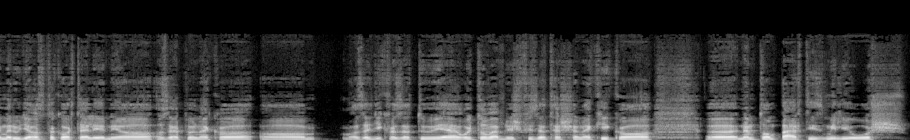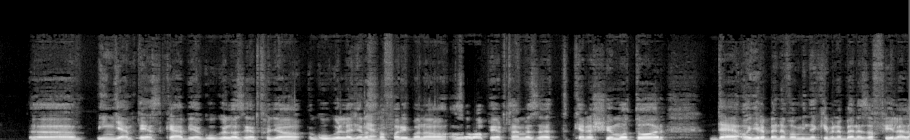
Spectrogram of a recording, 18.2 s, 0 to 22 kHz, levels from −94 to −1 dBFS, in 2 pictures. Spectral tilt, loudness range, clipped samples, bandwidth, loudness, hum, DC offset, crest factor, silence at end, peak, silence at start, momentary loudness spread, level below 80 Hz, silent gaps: -6.5 dB/octave; 3 LU; under 0.1%; 15.5 kHz; -17 LUFS; none; under 0.1%; 16 dB; 0 s; -2 dBFS; 0 s; 7 LU; -66 dBFS; none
